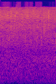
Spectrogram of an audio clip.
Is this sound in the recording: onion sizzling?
no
